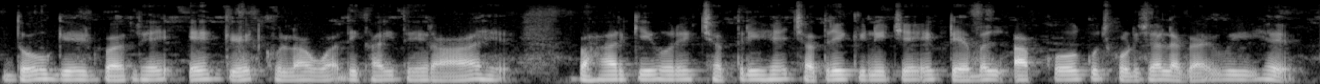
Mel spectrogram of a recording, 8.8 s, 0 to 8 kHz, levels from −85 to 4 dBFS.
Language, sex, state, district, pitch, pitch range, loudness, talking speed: Hindi, female, Jharkhand, Jamtara, 115 Hz, 105-120 Hz, -19 LUFS, 195 wpm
